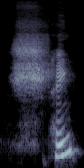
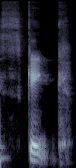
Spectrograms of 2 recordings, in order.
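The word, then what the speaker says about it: Schenck: funny um it looks like you want to pronounce it as shank but it's actually skank I know great name um skank versus the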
